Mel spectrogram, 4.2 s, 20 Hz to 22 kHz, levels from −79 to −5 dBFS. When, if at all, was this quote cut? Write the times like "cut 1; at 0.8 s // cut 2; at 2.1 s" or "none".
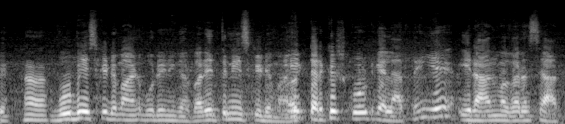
cut 1; at 2.2 s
